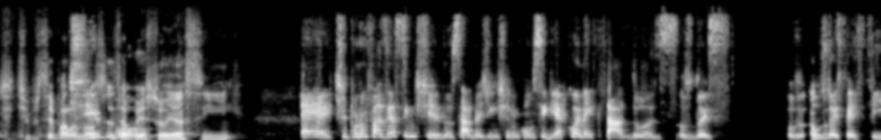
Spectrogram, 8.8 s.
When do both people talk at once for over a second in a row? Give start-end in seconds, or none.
none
